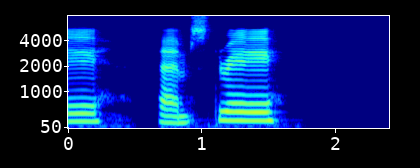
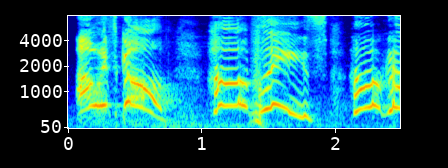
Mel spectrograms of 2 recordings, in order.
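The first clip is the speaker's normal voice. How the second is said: much higher, much louder thrilled yell; excited shout; 11 dB louder than usual. Real, not acted. Streamer sees a gold pull, a high shouted thrill. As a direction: scream with real excitement.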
